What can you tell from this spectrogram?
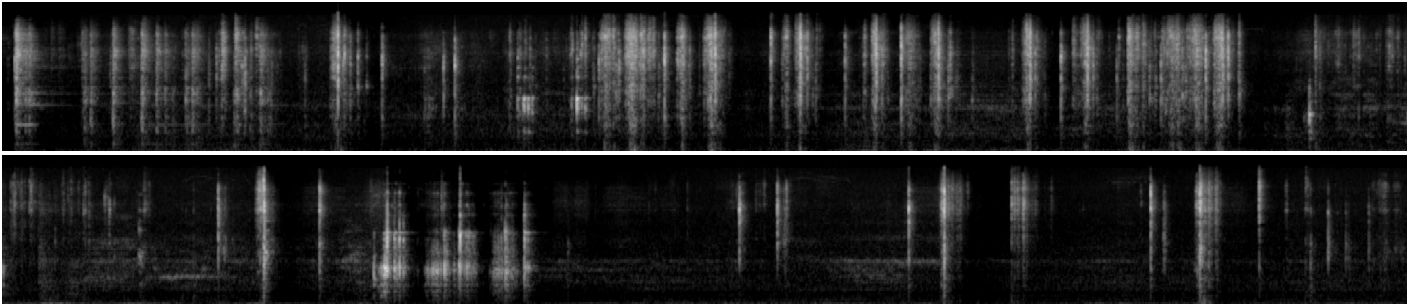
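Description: A knife scraping and shaving dry wood into kindling, with many short sharp scrapes and clicks of wood being handled. The scraping is busiest about six and eleven seconds in.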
